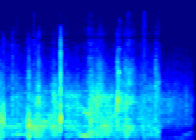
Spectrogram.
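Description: Audience applause rises as a dense, steady wash of hand claps at an animal show, holding loud for most of the stretch before dropping off suddenly near the end, with a voice over it.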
